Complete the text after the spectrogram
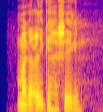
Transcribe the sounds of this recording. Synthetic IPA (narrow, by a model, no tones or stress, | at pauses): mɐɣɑʕiːɡɐɦɐʃɛːɣɪn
